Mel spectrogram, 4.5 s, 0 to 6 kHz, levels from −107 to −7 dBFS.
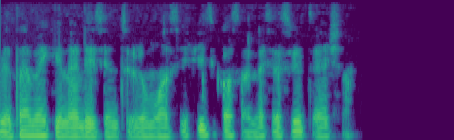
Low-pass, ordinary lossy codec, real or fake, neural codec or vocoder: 5.4 kHz; none; real; none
